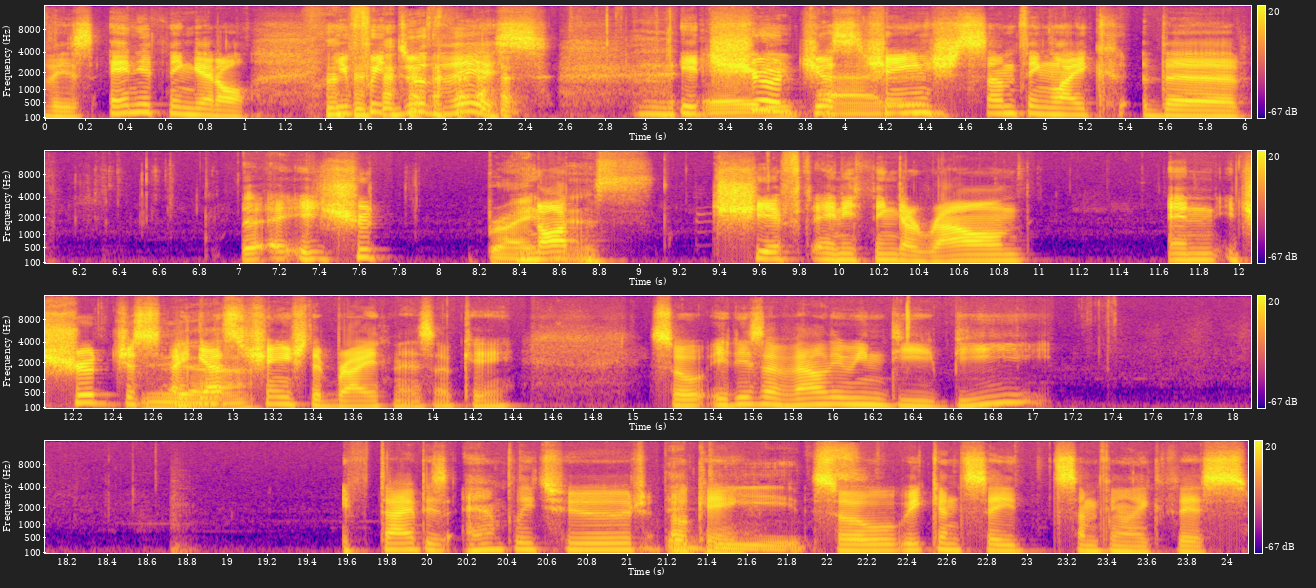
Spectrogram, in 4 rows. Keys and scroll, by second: 0.6 alt+shift+Down, 2.2 super+Tab, 3.2 super+c, 3.6 super+Tab, 5.2 super+v, 12.5 super+Tab, 21.4 super+Tab.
